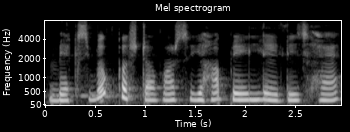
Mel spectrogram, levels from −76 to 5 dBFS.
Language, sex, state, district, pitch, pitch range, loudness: Hindi, female, Chandigarh, Chandigarh, 220 Hz, 210-230 Hz, -19 LUFS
